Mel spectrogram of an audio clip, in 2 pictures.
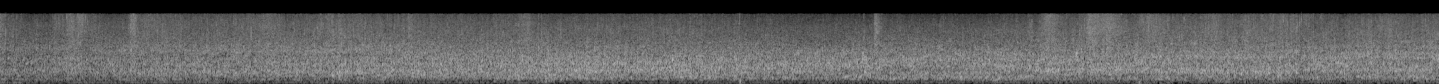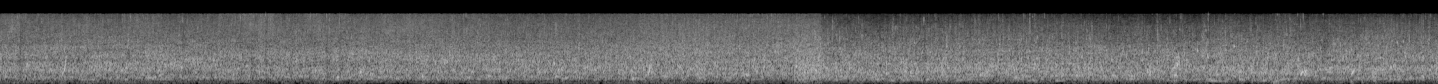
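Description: Small rocky woodland stream running over stones: a steady, loud rush of flowing water that starts suddenly.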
